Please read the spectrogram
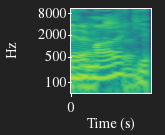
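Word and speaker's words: Etymotic Research: It's Edemotic Research. Is that how you pronounce it? They have a weird Edemotic, yep, that's it.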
